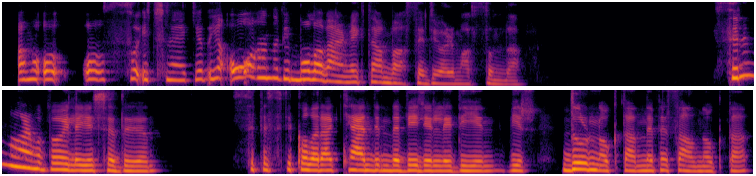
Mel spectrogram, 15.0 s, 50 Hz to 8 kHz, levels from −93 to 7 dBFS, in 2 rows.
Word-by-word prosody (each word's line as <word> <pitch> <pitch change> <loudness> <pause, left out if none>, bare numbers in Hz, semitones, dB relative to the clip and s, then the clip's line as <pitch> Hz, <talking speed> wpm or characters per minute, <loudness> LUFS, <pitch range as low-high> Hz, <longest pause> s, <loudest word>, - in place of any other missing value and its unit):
Ama 290 +1 -1
o 285 -1 -1
o 290 0 -1
su 300 +2 -8
içmek 275 -2 -6
ya 295 -1 -4
da - - -6
ya, 345 - -3
o 340 +6 +2
ana 340 -2 0
bir 310 - +1
mola 280 -1 +3
vermekten 195 -4 -6
bahsediyorum 150 -4 -10
aslında. 130 -1 -16 1.9
Senin 390 +3 +1
var 310 -5 +7
mı 240 -5 +3
böyle 210 -4 +3
yaşadığın, 180 -2 0 0.7
spesifik 215 -1 -6
olarak 195 -2 +3
kendinde 190 -3 +3
belirlediğin 175 -1 0
bir 180 -1 -4 0.3
"dur" 230 -1 +8
noktan; 180 -2 -1
"nefes 190 +1 -4
al" 170 -3 -3
noktan? 165 +2 -7
190 Hz, 120 wpm, -24 LUFS, 175-270 Hz, 1.9 s, dur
